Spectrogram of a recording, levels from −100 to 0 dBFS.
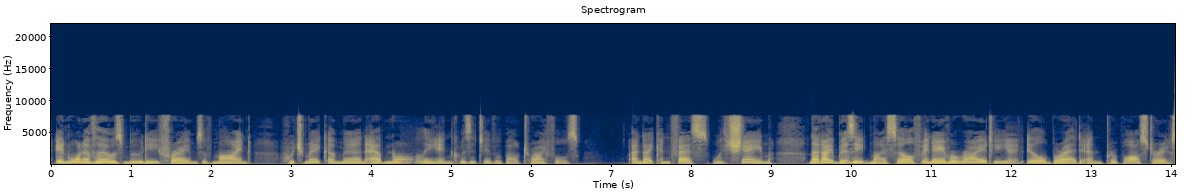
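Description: From the start the speech sounds rough and grainy, with a hiss filling the gaps between harmonics and a thin, synthetic top end. This is likely low-delay AAC compression such as AAC-ELD, whose short frames resolve pitch poorly; the damage fits a bitrate near 32 kbps.

At 4.37 to 4.66 s, 7.70 to 7.75 s, and 11.99 to 12.15 s, brief smeared, noisy, phasey patches replace the speech. This is AAC frame loss with concealment: the decoder rebuilds missing audio from the last good spectrum. The patches point to roughly 180, 30 and 90 ms of lost data.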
